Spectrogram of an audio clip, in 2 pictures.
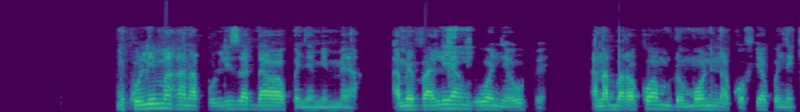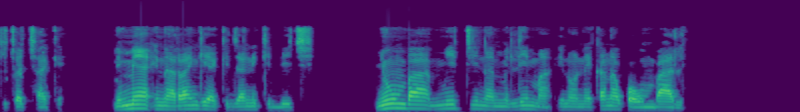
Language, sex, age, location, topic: Swahili, male, 25-35, Kisumu, health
